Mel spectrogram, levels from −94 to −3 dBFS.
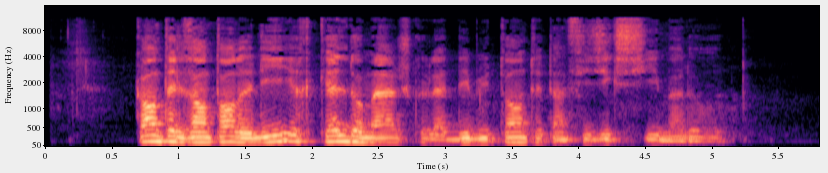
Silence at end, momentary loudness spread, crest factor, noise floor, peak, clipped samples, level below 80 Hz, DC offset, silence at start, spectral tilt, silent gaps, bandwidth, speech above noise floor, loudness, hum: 0.7 s; 12 LU; 18 dB; -70 dBFS; -2 dBFS; under 0.1%; -60 dBFS; under 0.1%; 0.7 s; -5.5 dB/octave; none; 11.5 kHz; 51 dB; -20 LUFS; none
